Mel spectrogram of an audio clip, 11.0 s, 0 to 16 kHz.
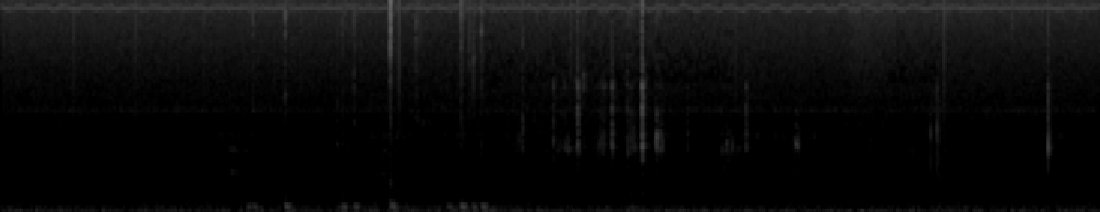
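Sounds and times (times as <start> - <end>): keyboard key clicks: 2.5 - 4.9.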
